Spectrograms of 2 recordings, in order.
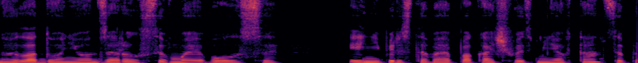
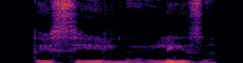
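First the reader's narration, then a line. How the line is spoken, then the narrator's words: Whisper. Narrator (Russian): прошептал он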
